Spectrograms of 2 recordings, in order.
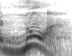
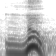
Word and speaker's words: Nuer: Today we are looking at marriage amongst the Nuer. We pronounce it Nu.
